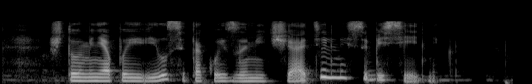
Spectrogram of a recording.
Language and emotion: Russian, positive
